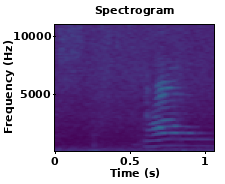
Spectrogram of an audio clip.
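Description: A house cat lets out a single rising meow that drifts upward and fades, asking to be let out, heard close but quiet over a steady background hum.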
